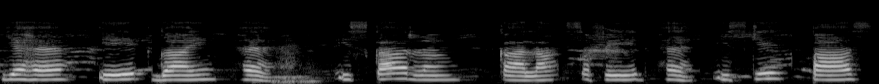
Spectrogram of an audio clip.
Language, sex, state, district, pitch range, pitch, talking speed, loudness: Hindi, female, Bihar, Begusarai, 210-235 Hz, 220 Hz, 80 wpm, -23 LUFS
